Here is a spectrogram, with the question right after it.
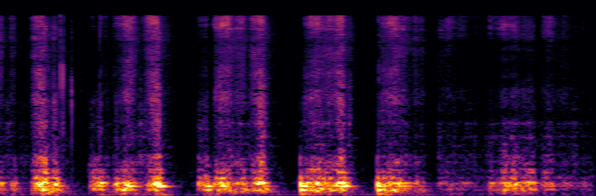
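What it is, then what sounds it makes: Plaster dig block being scraped. A small, solid green plaster excavation block from a diamond dig kit rests on a paper plate and is scraped with a small, light-colored pick tool held in the fingertips. Repeated dry, gritty rasping strokes have a low-mid body and a bright hiss on top, separated by brief pauses.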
